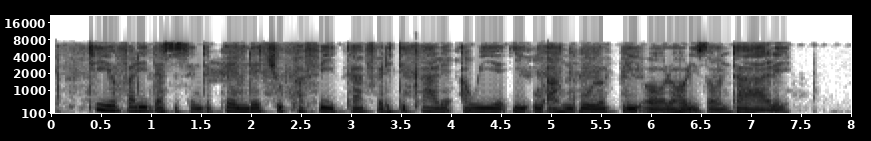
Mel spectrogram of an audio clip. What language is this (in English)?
Esperanto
